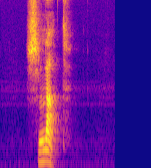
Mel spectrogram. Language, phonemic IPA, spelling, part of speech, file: Dutch, /slaːt/, slaat, verb, Nl-slaat.ogg
- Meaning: inflection of slaan: 1. second/third-person singular present indicative 2. plural imperative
